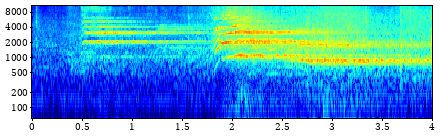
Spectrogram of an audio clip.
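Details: Belugas Gray, Nana and Nico in a training session at Port of Nagoya Public Aquarium, Japan, 1 January 2019, after the 16:00 show. A steady harmonic tone begins, then a louder, bent note sweeps upward and holds, rich in overtones.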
